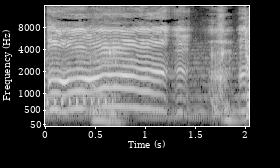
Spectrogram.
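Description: A child's voice-acted crying: one long, loud, high wail lasting a little over a second, then a short sob, with background music underneath.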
